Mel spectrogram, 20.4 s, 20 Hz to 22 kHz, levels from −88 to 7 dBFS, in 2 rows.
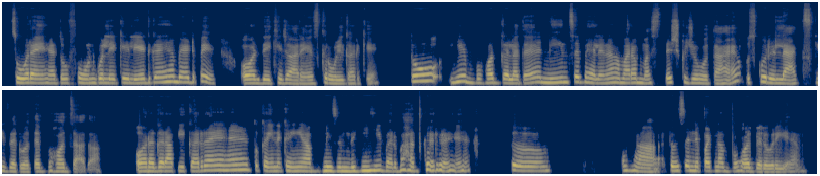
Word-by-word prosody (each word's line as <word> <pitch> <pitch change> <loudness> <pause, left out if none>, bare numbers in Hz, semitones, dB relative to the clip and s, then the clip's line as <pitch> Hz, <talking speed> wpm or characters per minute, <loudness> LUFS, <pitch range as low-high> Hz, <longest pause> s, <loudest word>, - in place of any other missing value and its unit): सो 205 -3 +6
रहे 200 -1 +4
हैं 190 0 -2
तो 195 +1 -1
फ़ोन 195 0 -2
को 200 - +4
लेके 195 0 0
लेट 195 +2 0
गए 230 0 +1
हैं 255 +1 +3
बेड 230 -1 +1
पे 240 -9 +1 0.4
और 185 0 +3
देखे 180 +1 -1
जा 180 -3 -1
रहे 160 0 -4
हैं 165 - -3
स्क्रॉल 170 -1 -1
करके। 170 -2 -8 0.5
तो 290 - +4
ये 255 +5 +2
बहुत 200 -1 -1
गलत 180 -1 +2
है, 210 +5 +1
नींद 220 +3 +1
से 245 0 +3
पहले 200 -5 -1
ना 200 - -2
हमारा 205 0 0
मस्तिष्क 205 +4 -3
जो 195 -1 -1
होता 170 -2 -3
है 175 +10 -2
उसको 245 +5 +1
रिलैक्स 185 -4 -1
की 205 - -3
ज़रूरत 165 -2 -2
है 175 - 0
बहुत 180 -4 -2
ज़्यादा। - - -8 0.5
और 190 - +3
अगर 190 +1 +3
आप 190 0 -1
ये 195 - -1
कर 195 -1 +1
रहे 225 +1 +2
हैं 245 +1 +2
तो 220 - -6
कहीं 195 -2 +1
न 195 - -2
कहीं 195 -1 +1
अपनी 195 +3 +2
ज़िंदगी 190 +2 +3
ही 225 - +1
बर्बाद 195 0 -2
कर 240 0 +2
रहे 190 0 -1
हैं। 210 - -4 0.5
तो 200 -2 +3 1.1
हाँ, 165 -2 -1 0.2
तो 205 - +5
उससे 215 +1 +1
निपटना 195 0 +1 0.2
बहुत 180 -2 +1
ज़रूरी 155 -1 0
है। 180 +2 -10
195 Hz, 195 wpm, -24 LUFS, 180-210 Hz, 1.1 s, सो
